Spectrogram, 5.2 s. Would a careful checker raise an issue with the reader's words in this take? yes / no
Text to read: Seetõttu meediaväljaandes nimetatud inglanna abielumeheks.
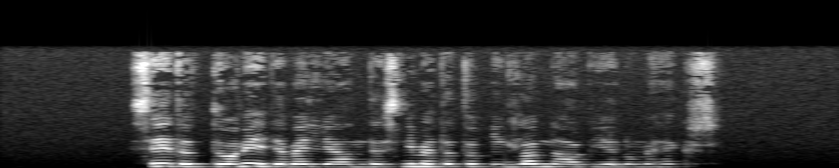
no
